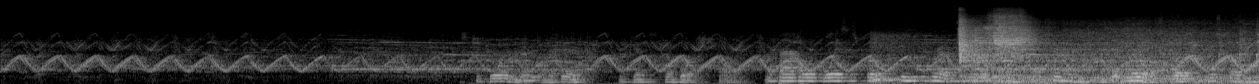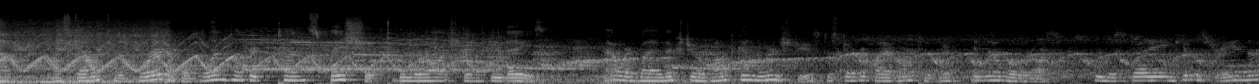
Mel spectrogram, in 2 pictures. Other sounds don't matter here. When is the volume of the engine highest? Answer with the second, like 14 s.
10 s.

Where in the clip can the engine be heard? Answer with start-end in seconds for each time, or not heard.
8.7-14.3.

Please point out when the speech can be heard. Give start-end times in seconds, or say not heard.
4.6-25.1.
